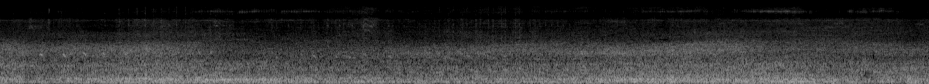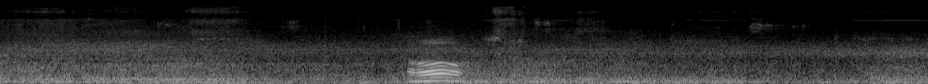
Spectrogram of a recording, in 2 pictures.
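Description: Small electric motors whine as toy cars drive.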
